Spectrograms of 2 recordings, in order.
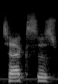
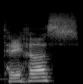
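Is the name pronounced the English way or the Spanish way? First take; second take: English; Spanish. First: The name is said with an English pronunciation. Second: The name is said with a Spanish pronunciation. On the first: "we don't pronounce it Texas" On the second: "Where I'm from, we pronounce it Tejas"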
